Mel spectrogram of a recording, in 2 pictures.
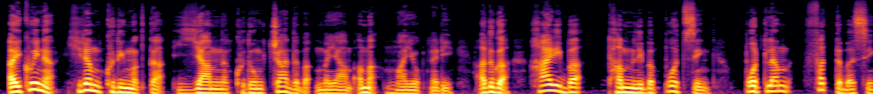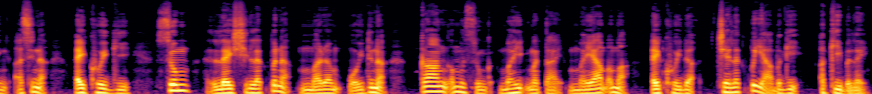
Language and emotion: Manipuri, neutral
